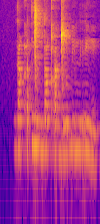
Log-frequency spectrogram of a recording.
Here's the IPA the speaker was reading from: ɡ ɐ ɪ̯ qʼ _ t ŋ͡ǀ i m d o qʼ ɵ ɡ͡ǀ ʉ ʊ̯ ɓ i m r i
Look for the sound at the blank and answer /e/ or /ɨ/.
ɨ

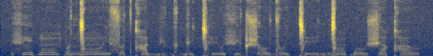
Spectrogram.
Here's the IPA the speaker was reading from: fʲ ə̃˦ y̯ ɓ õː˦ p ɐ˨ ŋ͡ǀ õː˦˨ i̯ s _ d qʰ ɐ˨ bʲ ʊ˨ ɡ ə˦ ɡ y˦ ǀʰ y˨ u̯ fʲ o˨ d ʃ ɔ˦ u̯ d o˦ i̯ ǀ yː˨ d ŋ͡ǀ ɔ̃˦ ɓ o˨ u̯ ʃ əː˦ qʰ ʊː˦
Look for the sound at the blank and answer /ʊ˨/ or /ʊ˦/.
ʊ˦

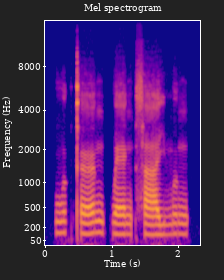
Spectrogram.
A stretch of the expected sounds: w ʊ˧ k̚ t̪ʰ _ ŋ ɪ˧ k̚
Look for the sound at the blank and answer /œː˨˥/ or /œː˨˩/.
œː˨˥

